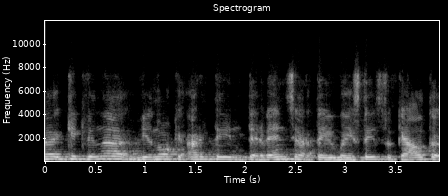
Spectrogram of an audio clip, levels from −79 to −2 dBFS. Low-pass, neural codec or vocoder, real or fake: 10.8 kHz; none; real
